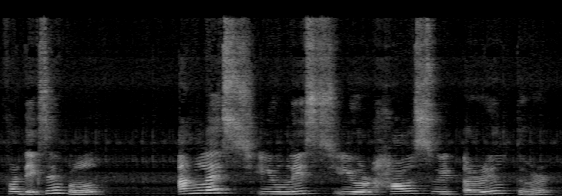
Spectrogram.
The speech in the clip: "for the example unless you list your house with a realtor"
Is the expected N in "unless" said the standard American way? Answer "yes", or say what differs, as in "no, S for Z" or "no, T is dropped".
yes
